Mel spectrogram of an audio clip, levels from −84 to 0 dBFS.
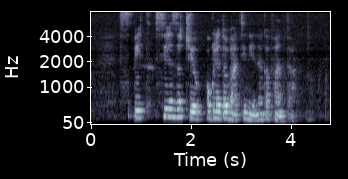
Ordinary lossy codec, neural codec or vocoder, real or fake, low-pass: none; none; real; none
